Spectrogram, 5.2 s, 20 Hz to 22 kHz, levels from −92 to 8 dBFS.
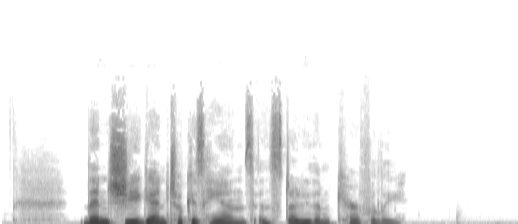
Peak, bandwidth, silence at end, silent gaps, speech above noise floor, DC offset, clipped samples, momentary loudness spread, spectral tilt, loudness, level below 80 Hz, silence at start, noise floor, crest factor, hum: -14 dBFS; 12.5 kHz; 1.2 s; none; 43 dB; under 0.1%; under 0.1%; 14 LU; -5.5 dB/octave; -30 LUFS; -68 dBFS; 0.85 s; -72 dBFS; 18 dB; none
